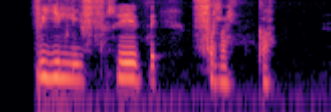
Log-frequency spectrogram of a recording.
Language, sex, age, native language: Icelandic, female, 6, Icelandic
